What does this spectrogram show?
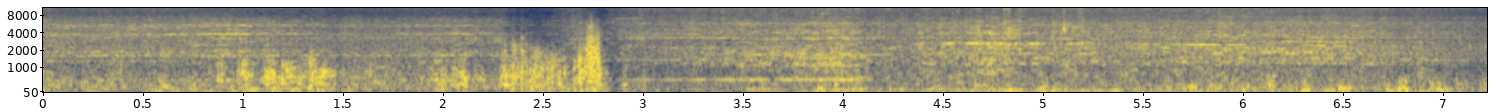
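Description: Honda CG 150 Fan motorcycle's single-cylinder engine running as it rides along at a steady pace.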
